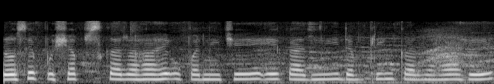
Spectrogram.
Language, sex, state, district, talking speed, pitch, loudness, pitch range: Hindi, female, Bihar, West Champaran, 160 wpm, 235 Hz, -15 LUFS, 230-245 Hz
